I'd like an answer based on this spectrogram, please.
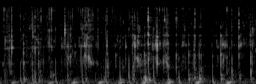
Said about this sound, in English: A little pouring. Let's see what this sounds like with the carbonated ice. Because it's a still water with a carbonated ice cube.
